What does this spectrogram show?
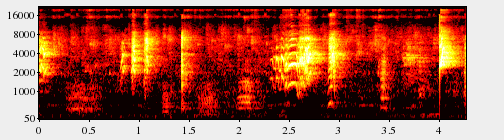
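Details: Varied Javan myna song for training and prompting other birds: soft scratchy chatter builds to a loud harsh buzzy burst, ending with a sharp click and a bright squawk.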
